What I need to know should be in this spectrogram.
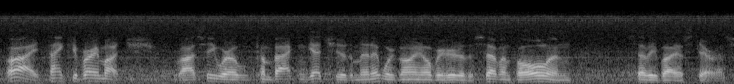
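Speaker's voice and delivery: ordinary talk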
